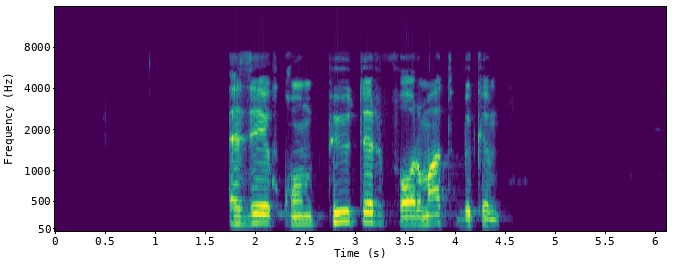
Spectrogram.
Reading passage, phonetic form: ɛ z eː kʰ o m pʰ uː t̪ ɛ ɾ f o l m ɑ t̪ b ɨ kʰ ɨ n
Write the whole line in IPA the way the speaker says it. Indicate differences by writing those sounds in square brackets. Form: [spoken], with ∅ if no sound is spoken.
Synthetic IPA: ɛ z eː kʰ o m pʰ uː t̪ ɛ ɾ f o [ɾ] m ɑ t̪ b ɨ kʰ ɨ [m]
